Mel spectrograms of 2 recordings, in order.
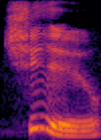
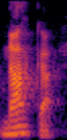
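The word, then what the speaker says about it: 中: Can be pronounced chu or naka.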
